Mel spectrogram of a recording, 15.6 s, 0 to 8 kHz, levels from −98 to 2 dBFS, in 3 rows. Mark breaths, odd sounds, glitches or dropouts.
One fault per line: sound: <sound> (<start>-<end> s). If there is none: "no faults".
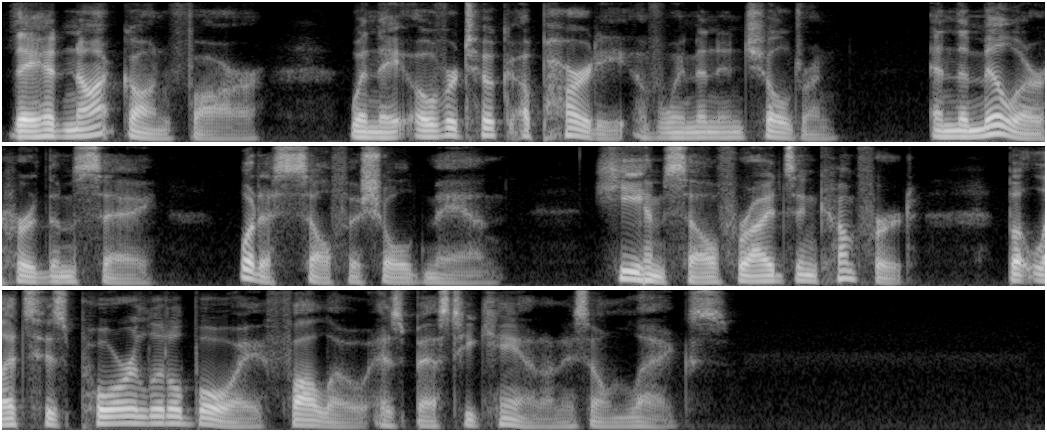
no faults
